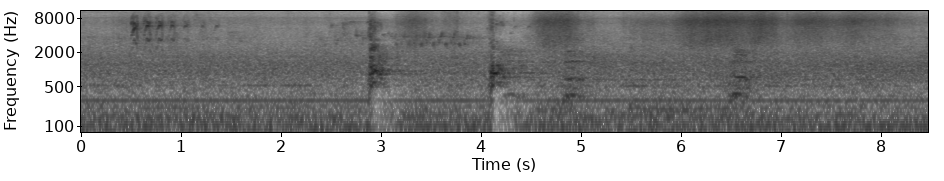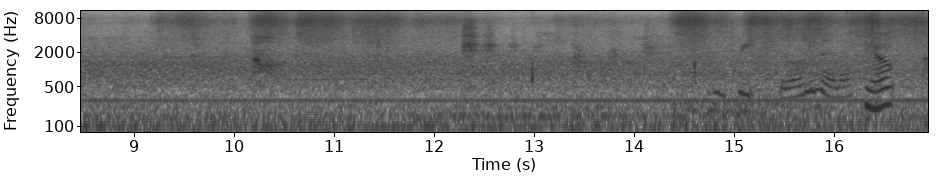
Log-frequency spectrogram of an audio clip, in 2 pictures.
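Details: Cocker spaniel Max, fearful of the tunnel holding his treats, makes scattered soft barks and a few knocks, ending in a run of wavering, rising-and-falling whining yips, over a steady background hum.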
